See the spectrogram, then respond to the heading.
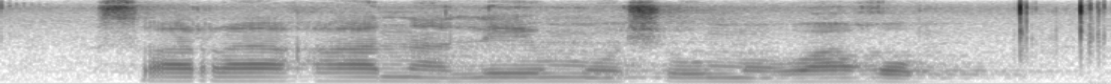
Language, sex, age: Northern Sotho, male, 25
